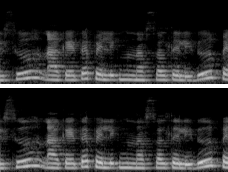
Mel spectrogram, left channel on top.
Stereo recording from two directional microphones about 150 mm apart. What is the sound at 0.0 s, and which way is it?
A woman's voice, 40° right (ahead or behind).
